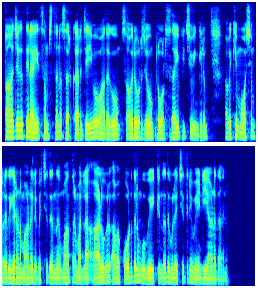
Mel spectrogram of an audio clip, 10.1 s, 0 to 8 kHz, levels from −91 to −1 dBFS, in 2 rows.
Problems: low volume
